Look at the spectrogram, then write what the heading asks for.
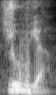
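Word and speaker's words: lluvia: ऐसे ही ला यूविया, ला यूविया मतलब the rain. अब कुछ लोग इसको ज की तरह भी प्रोनाउंस करते हैं, ठीक है, जैसे हिंदी का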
